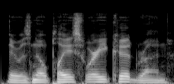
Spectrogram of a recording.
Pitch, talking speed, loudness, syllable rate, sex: 105 Hz, 275 wpm, -16 LUFS, 6.9 syllables/s, male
